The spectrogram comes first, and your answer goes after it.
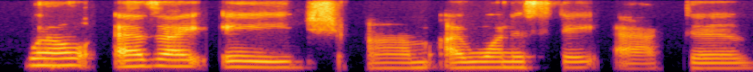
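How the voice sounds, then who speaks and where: At a fairly slow pace, a woman speaks in a plain, everyday voice with ordinary pitch variation. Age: 60s. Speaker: patient. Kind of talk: testimony.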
